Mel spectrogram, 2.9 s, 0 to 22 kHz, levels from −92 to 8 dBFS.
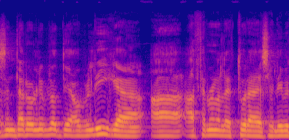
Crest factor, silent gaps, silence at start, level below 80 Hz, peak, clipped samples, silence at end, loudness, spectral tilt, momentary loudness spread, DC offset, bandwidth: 14 dB; none; 0 s; -62 dBFS; -6 dBFS; under 0.1%; 0 s; -21 LUFS; -6.5 dB/octave; 3 LU; under 0.1%; 13.5 kHz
